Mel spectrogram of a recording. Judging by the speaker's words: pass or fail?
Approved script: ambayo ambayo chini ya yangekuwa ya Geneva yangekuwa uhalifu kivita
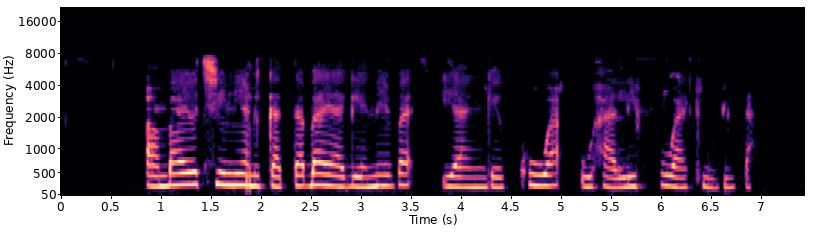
fail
